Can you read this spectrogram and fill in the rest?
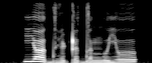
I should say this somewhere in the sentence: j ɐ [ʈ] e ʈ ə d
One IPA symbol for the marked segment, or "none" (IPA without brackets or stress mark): dʱ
